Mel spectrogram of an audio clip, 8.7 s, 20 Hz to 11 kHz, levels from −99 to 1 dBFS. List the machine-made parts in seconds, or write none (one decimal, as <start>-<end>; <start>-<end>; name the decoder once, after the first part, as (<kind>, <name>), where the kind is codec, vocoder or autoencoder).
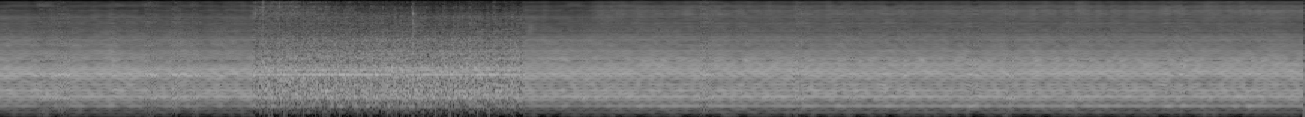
0.0-1.7 (vocoder, Vocos); 3.5-8.7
